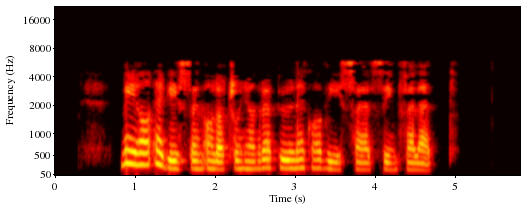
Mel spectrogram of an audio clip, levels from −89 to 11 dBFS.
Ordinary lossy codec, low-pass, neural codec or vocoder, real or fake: MP3, 24 kbps; 7.2 kHz; vocoder, 24 kHz, 100 mel bands, Vocos; fake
